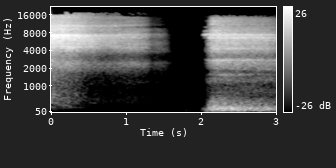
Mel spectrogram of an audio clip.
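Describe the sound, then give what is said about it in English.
Deep, deliberate breaths taken while seated in a chair, checking chest and rib expansion: a long breathy airflow that slowly fades, a brief silence, then a louder, rougher breath. No talk. “What I'm going to do is take some breaths Let's do this 3 or 4 times.”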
